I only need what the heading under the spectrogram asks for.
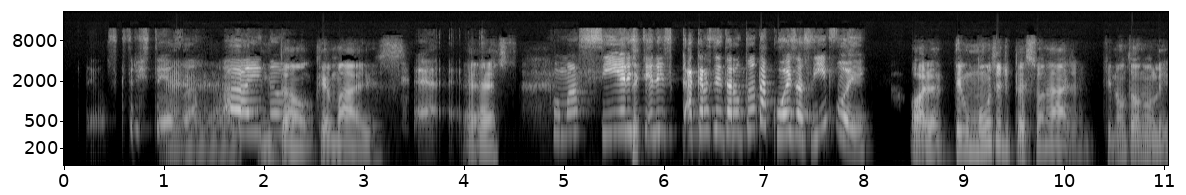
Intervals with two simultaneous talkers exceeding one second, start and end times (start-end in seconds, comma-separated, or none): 1.0-2.5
